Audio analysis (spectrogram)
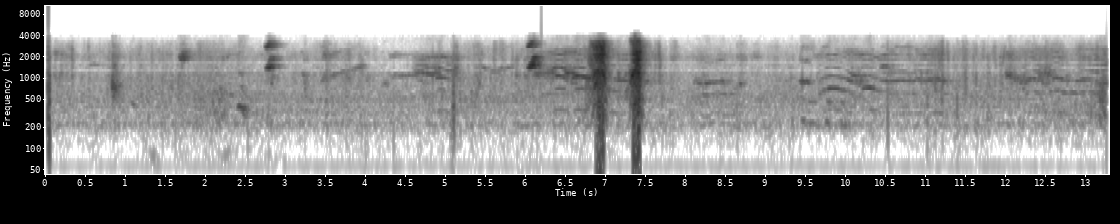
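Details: Four Pekingese-Chihuahua mix puppies chase each other and play indoors, giving high whimpering whines and squeaky yips, then two sharp loud barks in quick succession midway, followed by more soft whines and a faint steady background hum.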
